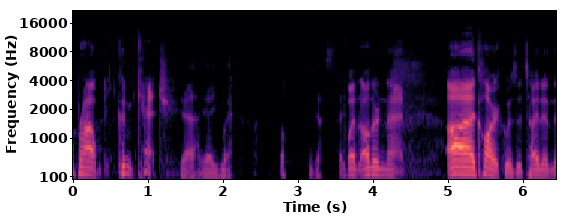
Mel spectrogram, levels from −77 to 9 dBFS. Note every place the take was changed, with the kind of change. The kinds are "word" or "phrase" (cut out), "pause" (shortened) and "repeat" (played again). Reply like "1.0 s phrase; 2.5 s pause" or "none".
5.4 s word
